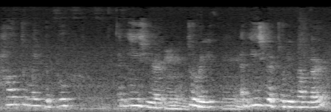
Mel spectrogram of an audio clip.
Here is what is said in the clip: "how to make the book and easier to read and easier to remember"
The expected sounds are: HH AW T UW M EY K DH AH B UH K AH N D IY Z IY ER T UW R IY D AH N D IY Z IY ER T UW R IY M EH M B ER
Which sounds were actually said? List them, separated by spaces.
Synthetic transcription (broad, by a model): HH AW T UW M EY K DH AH B UH K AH N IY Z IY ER T UW R IY D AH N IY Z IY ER T UW R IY M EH M B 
